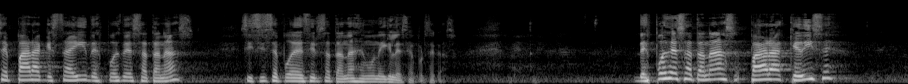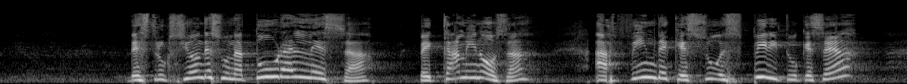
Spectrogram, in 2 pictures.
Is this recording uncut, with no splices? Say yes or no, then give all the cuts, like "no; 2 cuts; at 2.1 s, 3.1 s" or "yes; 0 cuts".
yes; 0 cuts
